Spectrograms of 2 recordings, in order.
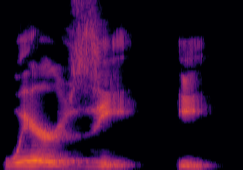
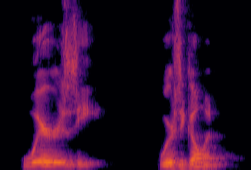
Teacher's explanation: the H is silent in he we say e not he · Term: silent h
